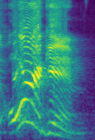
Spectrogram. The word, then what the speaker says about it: Oregon: Wisconsin pronounced Oregon like Oregon it's or again fine you're complaining that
